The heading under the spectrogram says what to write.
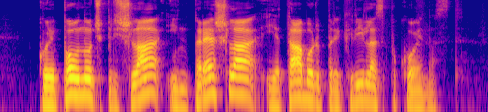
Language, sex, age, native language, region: Slovenian, male, 30-49, Slovenian, Savinja region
